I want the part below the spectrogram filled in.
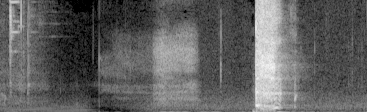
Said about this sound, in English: I know I'm coughing so much.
